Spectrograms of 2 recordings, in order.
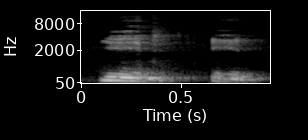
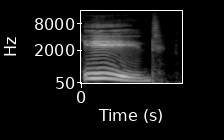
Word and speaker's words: Eid: Eid, but close. Eid.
